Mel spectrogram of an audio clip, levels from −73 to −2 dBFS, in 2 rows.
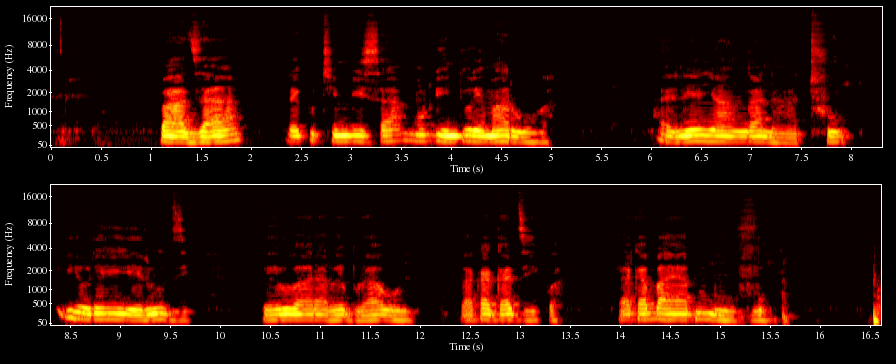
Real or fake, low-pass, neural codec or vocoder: fake; 19.8 kHz; vocoder, 44.1 kHz, 128 mel bands every 512 samples, BigVGAN v2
